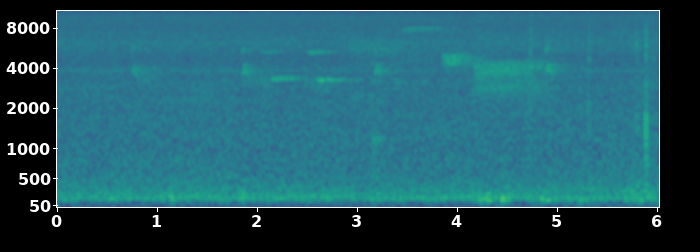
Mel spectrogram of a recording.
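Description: Faint, scattered bird chirps and short whistled calls over a steady outdoor hiss, with a few soft footsteps about four seconds in.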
